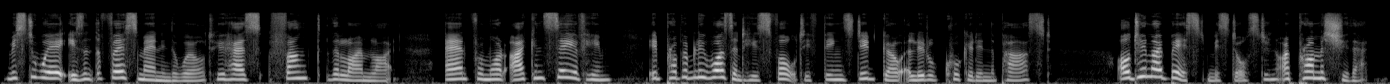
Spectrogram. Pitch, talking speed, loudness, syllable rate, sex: 235 Hz, 205 wpm, -20 LUFS, 4.8 syllables/s, female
